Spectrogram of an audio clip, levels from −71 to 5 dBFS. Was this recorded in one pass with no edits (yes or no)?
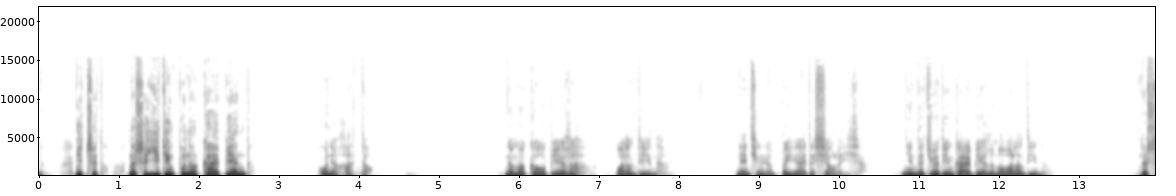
no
